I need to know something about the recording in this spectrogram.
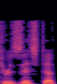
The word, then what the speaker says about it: trzysta: Polish words czysta, clean, F, pronounced with an affricate, T, and trzysta, 300, pronounced with a sequence, T, are an example of a minimal pair based on such a contrast.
